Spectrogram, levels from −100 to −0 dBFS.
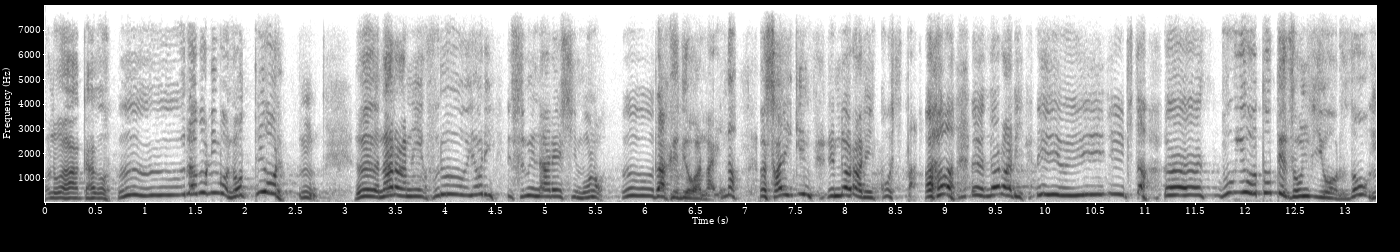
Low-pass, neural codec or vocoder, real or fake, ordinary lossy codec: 7.2 kHz; codec, 16 kHz, 4 kbps, X-Codec, HuBERT features, trained on balanced general audio; fake; Opus, 32 kbps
